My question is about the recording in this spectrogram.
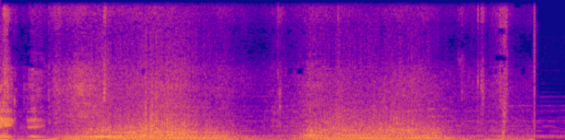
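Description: A loud engine revving, its pitch rising and falling twice over a rushing noise.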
